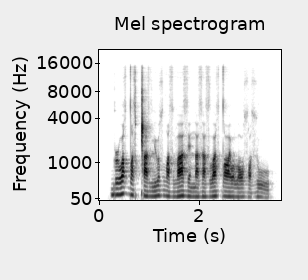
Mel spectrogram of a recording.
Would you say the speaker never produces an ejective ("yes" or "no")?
yes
